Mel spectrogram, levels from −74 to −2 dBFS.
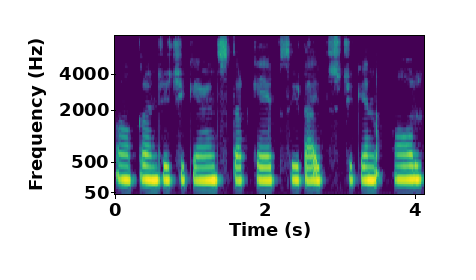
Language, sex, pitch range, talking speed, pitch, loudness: English, female, 210-220 Hz, 115 wpm, 210 Hz, -13 LUFS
